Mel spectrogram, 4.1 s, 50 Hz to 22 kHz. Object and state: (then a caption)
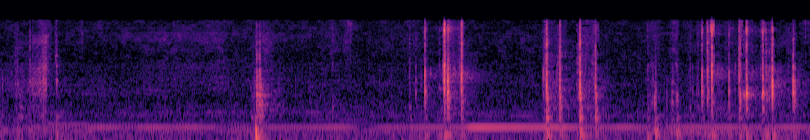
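Mechanical keyboard with aluminium case. Fingertips of both hands type on a compact Bakeneko65 mechanical keyboard with an aluminum case, Durock lavender switches and pink plastic keycaps. A faint, steady low hum runs underneath. A single sharp keystroke is followed by quick bursts of short, bright, clacky key presses that stop almost instantly.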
